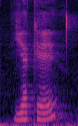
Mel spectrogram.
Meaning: nominative/accusative/vocative neuter singular of яки́й (jakýj)
- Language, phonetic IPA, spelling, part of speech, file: Ukrainian, [jɐˈkɛ], яке, pronoun, Uk-яке.ogg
